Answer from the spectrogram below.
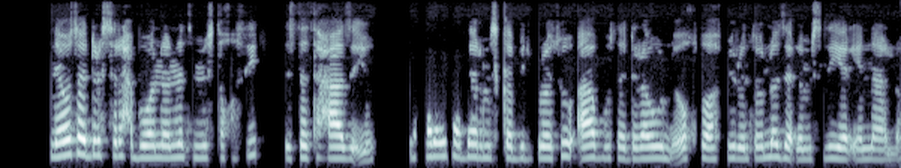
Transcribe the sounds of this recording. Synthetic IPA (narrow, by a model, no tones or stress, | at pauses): najwɔt̪ʰad̪ɨɾsɨɾaħbɨwanːanːɐt̪mɨst̪ʰɐxɨsi | zɨt̪ʰɐt̪ʰɐħazɐɨ̰jːu | bɐħalɐwot̪ʰad̪ɐɾmɨskʰɐbid̪̚bɨɾot̪ʰuʔaβwɔt̪ʰad̪ɐɾawilɨ̰ʔɨxt̪ʰɐwafiɾuɨnt̪ʰɐlːo̞zɐɾimɨslijɛɾʔenːaːlːo̞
